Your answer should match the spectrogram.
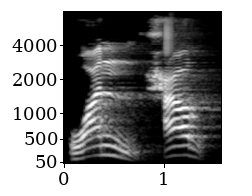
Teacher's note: اب یہاں پر نون ساکن ہے، لیکن نون ساکن کے بعد حروف حلقی میں سے ہا آ رہا ہے، تو یہاں پر اظہار حلقی ہوگا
